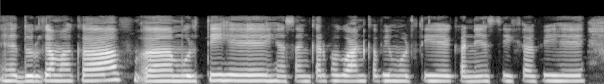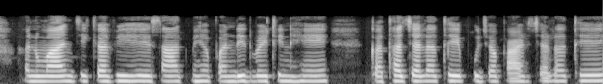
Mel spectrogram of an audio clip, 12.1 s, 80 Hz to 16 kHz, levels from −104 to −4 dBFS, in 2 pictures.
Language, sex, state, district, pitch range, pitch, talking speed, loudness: Chhattisgarhi, female, Chhattisgarh, Sarguja, 220-230 Hz, 225 Hz, 175 wpm, -17 LUFS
